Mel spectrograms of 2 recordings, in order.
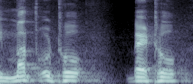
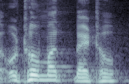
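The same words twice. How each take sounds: First: मत उठो said together, then a break before बैठो; pause after उठो. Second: Said in the usual way. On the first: Shown as a demonstration. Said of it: "अगर कोई इसका उलट चाहे". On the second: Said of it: "ये डबल एंडेड स्टेटमेंट्स".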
